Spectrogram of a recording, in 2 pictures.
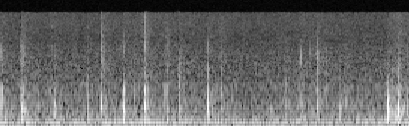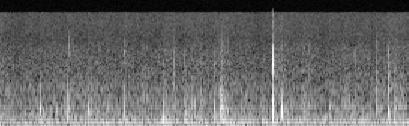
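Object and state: Glitter fabric makeup pouch.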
